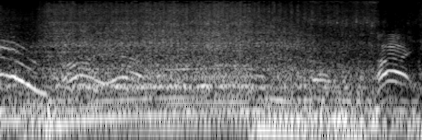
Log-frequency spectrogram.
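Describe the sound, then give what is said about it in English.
An old hearse engine running steadily after being brought back from dead, a constant low mechanical drone throughout, with people cheering and whooping over it. “We got a motor, buddy. It runs good.”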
